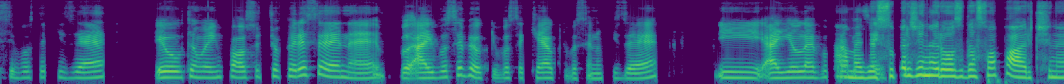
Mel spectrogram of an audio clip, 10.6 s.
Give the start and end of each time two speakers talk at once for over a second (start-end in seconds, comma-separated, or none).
none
